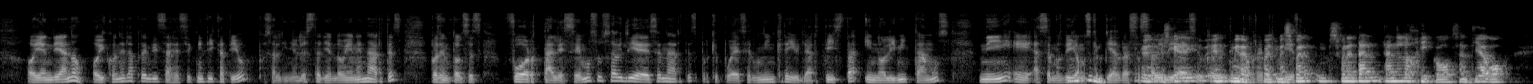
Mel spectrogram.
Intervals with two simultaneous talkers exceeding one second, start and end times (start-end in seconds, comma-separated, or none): 11.4-13.1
